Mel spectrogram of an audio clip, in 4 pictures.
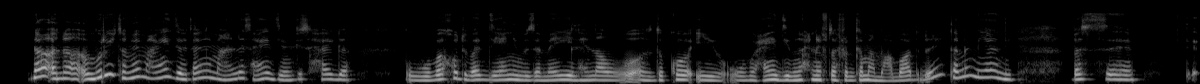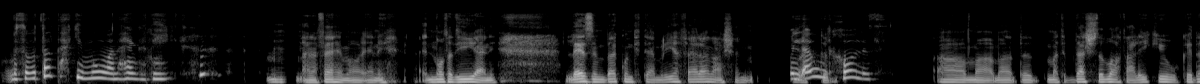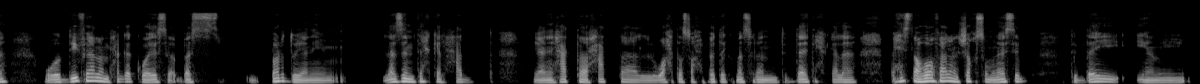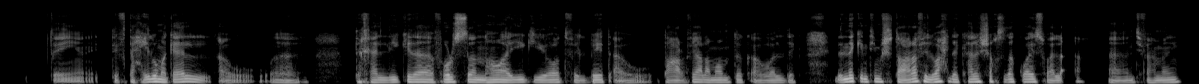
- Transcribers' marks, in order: laugh; chuckle
- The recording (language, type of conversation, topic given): Arabic, advice, إزاي أتعامل مع ضغط العيلة إني أتجوز في سن معيّن؟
